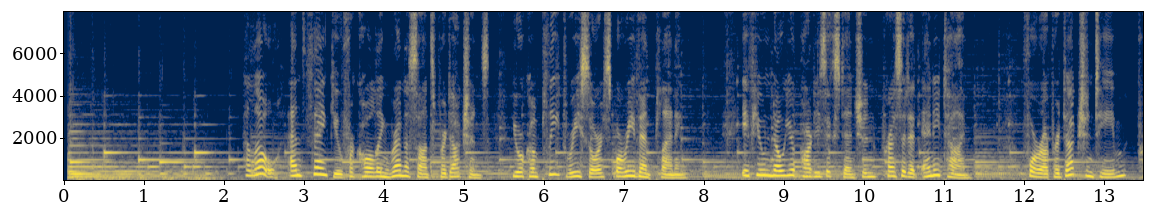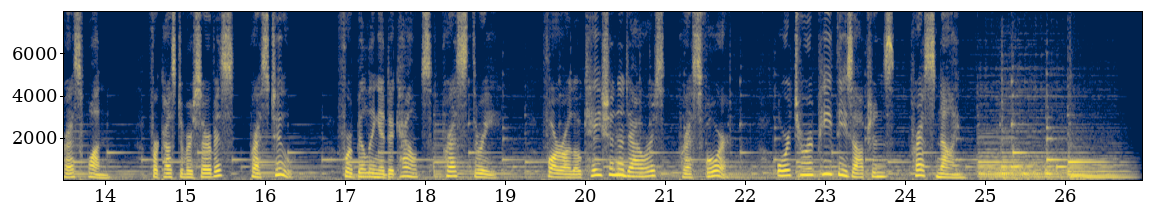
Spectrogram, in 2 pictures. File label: IVR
